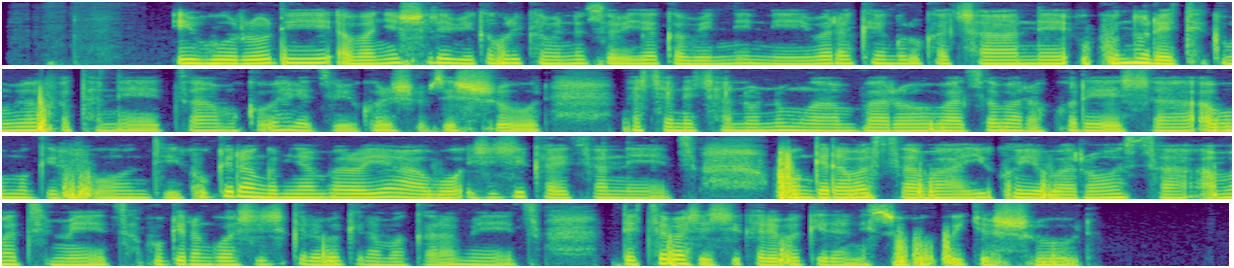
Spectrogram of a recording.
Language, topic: Rundi, education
